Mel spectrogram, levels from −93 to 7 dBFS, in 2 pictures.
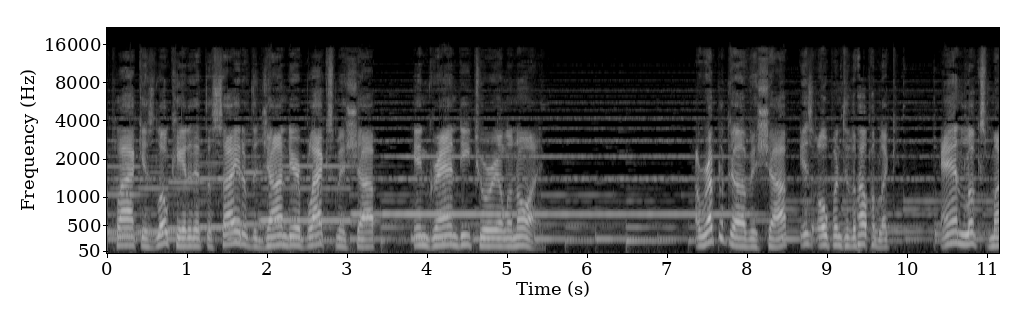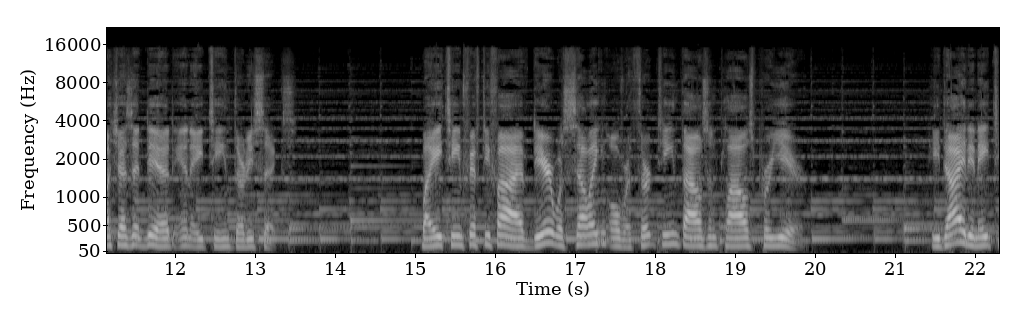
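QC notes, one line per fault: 9.37 to 9.58 s, frames out of order. Two neighbouring blocks of about 93 ms, which fits two frames each, play swapped. The sound flutters and garbles. No time is lost.
17.27 to 17.38 s, frames out of order. Two blocks of about 46 ms, which fits one frame each, trade places. A brief garbled flutter results. The timing stays intact.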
